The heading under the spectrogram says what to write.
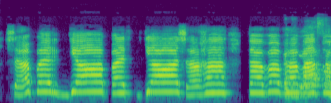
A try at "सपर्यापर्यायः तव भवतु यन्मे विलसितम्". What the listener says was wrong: पर्यासः, it's not पर्यासः, it is पर्यायः. सपर्यापर्यायः तव भवतु यन्मे विलसितम्. सपर्यापर्यायः तव भवतु यन्मे विलसितम्.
